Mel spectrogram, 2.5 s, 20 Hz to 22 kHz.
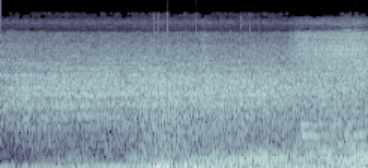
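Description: Windows NT 4.0 startup sound, heavily distorted by an editing effect: layered synthesized tones swell over the first second, over a loud low rumble.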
